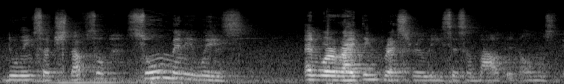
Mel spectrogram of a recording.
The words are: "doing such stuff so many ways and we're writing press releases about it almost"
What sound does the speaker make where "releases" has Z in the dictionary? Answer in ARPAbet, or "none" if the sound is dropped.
S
